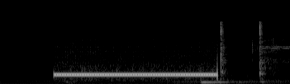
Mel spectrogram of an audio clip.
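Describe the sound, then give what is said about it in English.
A phone line rings on a call to a house: one steady, droning electronic ring tone lasts under two seconds, then cuts off with a couple of sharp clicks as the call connects. No one speaks. “it's just ringing and ringing and ringing”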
